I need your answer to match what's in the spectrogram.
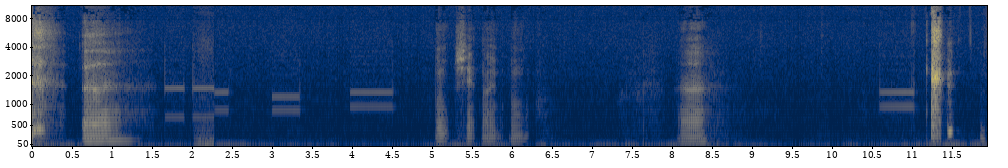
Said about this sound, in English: the tension I'm building as I retardedly type these numbers into my phone is palpable.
